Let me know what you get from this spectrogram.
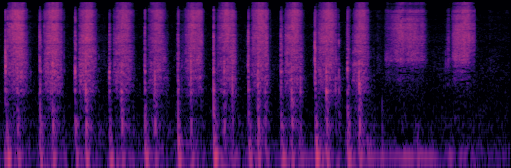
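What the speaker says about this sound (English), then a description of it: "You're going to sand across and up and down, but we're going to do them one at a time, okay? So I'm going to do across first." Sandpaper is rubbed back and forth across inked cardstock for a faux linen technique. About a dozen short, quiet, evenly paced scratchy strokes sound close up, with no talking.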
